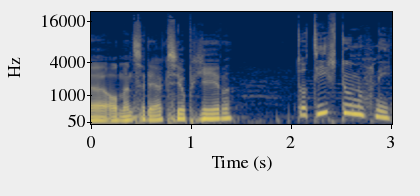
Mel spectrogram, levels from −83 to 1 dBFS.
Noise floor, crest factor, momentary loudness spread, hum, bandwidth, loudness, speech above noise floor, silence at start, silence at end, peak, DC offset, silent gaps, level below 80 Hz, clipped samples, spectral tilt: -52 dBFS; 14 dB; 7 LU; none; 17 kHz; -19 LUFS; 34 dB; 0 s; 0 s; -4 dBFS; under 0.1%; none; -44 dBFS; under 0.1%; -7 dB/octave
